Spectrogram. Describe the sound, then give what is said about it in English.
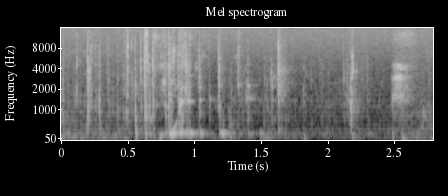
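Someone sips and swallows water, with a string of wet mouth clicks and small gulps in an irregular rhythm and no talking. “is that water? Yeah. Sounds delicious.”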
